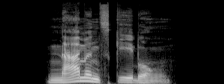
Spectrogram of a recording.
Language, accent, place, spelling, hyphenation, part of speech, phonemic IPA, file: German, Germany, Berlin, Namensgebung, Na‧mens‧ge‧bung, noun, /ˈnaːmənsɡeːbʊŋ/, De-Namensgebung.ogg
- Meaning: naming (name giving)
